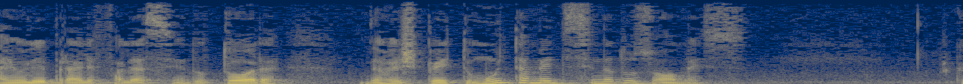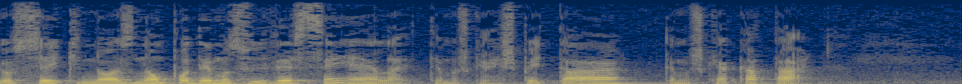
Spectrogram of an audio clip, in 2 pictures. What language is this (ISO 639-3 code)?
por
